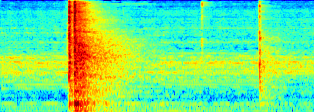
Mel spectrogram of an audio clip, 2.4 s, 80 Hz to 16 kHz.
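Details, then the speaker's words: Maxon Series 5000 shutoff valve with the valve-open switch actuator deflected, so the motor keeps running: a heavy clunk, then a lighter click about 1.5 s later, repeating as the valve opens and snaps shut again. "so what we had is the valve just cycled over and over and over again it actually physically goes open but then it goes closed right away"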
